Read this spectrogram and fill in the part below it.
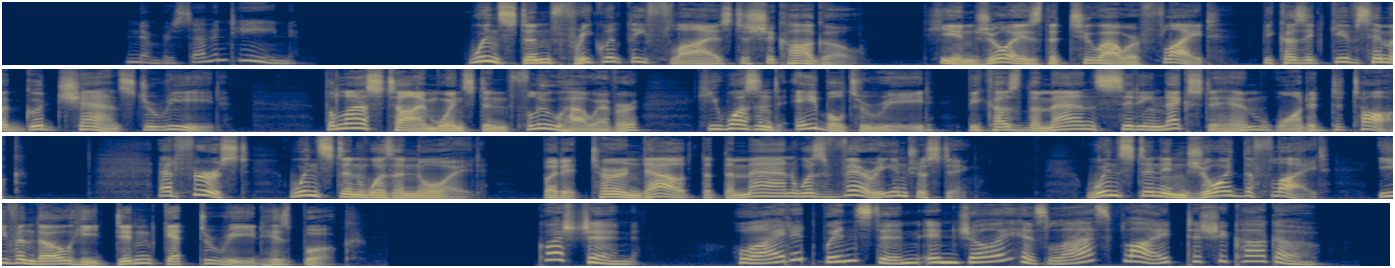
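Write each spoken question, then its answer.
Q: Why did Winston enjoy his last flight to Chicago?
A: The man sitting next to him was very interesting.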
